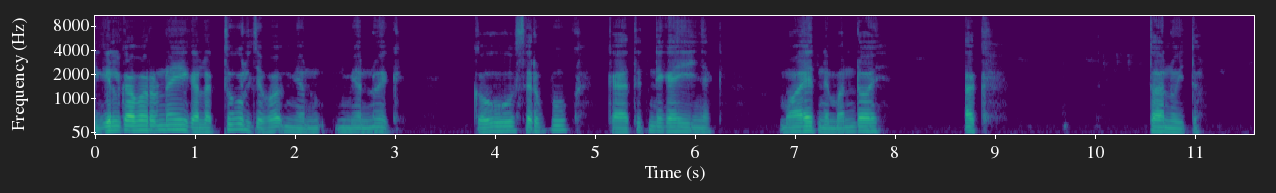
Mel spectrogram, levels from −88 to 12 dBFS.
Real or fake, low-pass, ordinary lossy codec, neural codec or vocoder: fake; none; none; vocoder, 22.05 kHz, 80 mel bands, WaveNeXt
